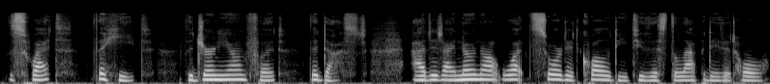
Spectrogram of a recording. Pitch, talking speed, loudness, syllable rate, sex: 200 Hz, 165 wpm, -18 LUFS, 4.9 syllables/s, female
